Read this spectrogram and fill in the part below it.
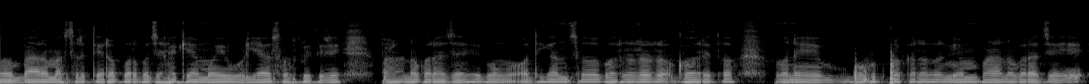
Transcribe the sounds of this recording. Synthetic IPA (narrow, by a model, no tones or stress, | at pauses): baɾɔmasɔɾet̪eɾɔpɔɾbɔd͡ʒaɦakiamɔjoɽijasɔ̃ŋskɾit̪iɾepaɭɔnɔkɔɾad͡ʒaeːbɔŋɔ̰d̪ʱikansɔɡʱɔɾɔɾɔɡʱɔɾet̪ɔmanebɔɦut̪ɔpɾɔkaɾɔnijɔmpaɭɔnɔkɔɾad͡ʒae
